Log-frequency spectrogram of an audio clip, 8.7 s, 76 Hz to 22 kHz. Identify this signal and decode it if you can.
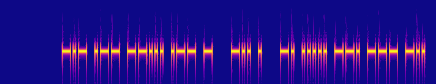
Morse code, heard as a keyed tone, about 22 wpm, 700 Hz. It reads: KW7WT DE N5GOD
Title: USA Callsign DE Callsign - 5 Characters - 22wpm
